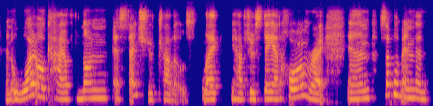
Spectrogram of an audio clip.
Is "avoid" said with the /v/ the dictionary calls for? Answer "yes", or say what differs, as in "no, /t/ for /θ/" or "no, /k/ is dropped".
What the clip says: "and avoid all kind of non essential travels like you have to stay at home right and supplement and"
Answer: no, /w/ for /v/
